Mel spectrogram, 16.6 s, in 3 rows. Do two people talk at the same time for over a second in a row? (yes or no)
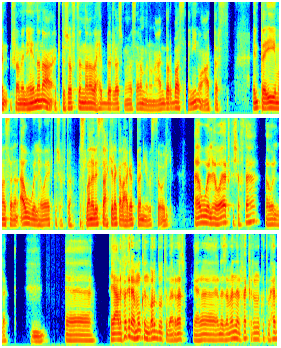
no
